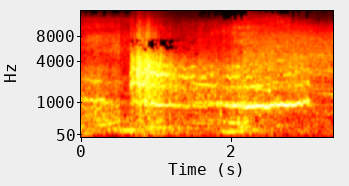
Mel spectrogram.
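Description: A car roars along with its tires skidding, a loud rushing engine noise topped by a thin, rising squeal that stretches through the second half before cutting off. No one speaks.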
